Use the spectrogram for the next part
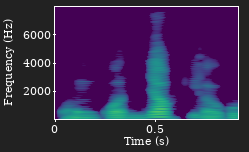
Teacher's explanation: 얘는 공권과 력의 구조로 되어 있는 거예요. 그래서 공권력이라고 비음화 일어나는 겁니다.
